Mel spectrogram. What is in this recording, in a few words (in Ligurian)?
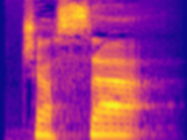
"ciassa", dialettu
